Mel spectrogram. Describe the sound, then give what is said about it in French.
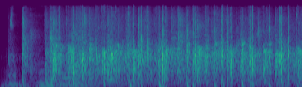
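After a brief pause, one man claps for himself after singing a short a cappella song. The clapping continues steadily for a few seconds as a dense, bright patter, with no talking over it. “Je m'auto-applaudis.”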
